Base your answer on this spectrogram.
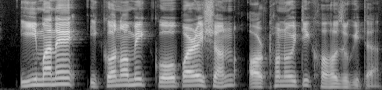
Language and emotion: Assamese, neutral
